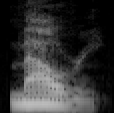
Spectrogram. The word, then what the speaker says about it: Maori: New Zealand, Maori, right? – Yeah, that's right.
